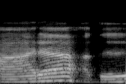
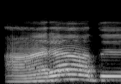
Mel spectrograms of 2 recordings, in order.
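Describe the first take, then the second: First: Slow reading. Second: High, loud and very slow; loud and drawn out. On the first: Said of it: "അത് ആരാന്നുള്ളത് ഇവിടെ എത്തിയപ്പോ". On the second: Teacher asks class to say it loudly, slow loud call. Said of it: "എല്ലാരും ഒന്ന് ഉറക്കെ പറഞ്ഞേ". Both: Shown as a demonstration.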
